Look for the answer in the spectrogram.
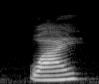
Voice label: "wai2", Mandarin pinyin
